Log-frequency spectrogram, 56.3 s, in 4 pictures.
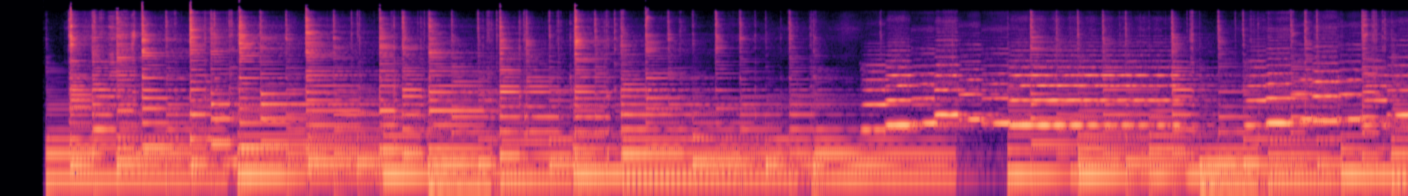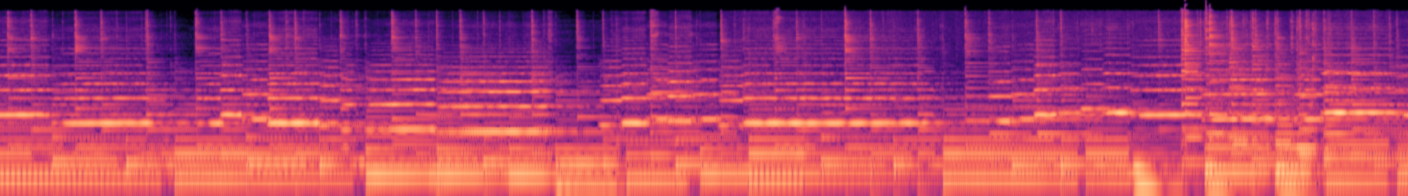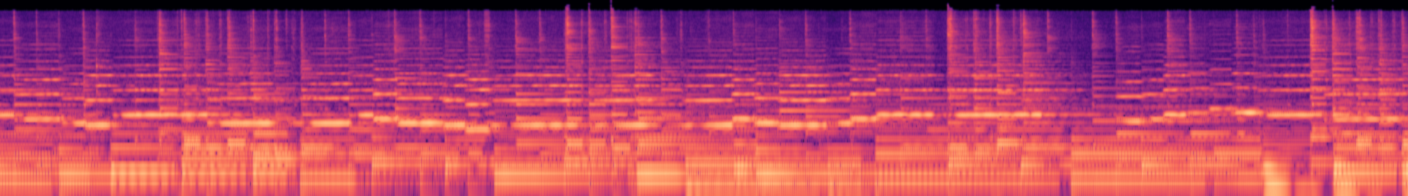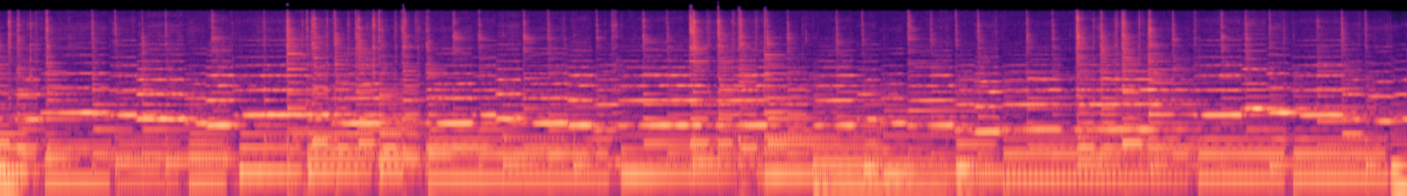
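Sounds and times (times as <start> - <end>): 
instrumental melody track: 0.5 - 56.3.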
